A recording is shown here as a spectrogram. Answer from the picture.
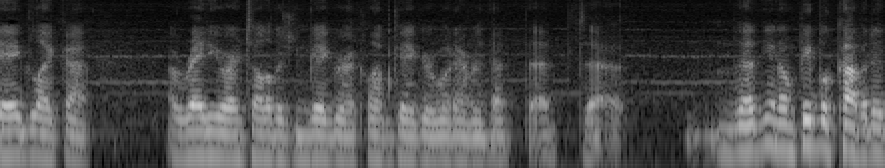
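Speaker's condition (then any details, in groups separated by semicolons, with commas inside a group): No condition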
